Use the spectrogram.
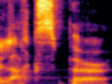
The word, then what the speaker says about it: Larkspur: On va l'appeler Larkspur, parce que c'est de l'anglais.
